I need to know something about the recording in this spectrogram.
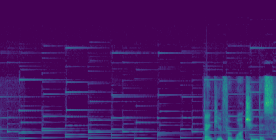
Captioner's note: voice-over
